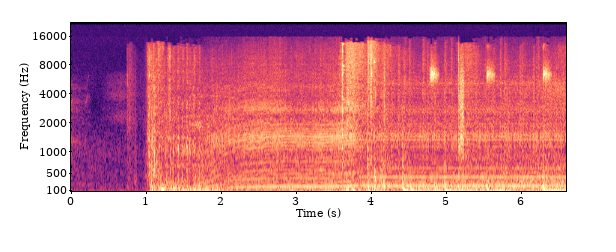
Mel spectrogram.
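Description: A dirt bike engine starts up and revs steadily.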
